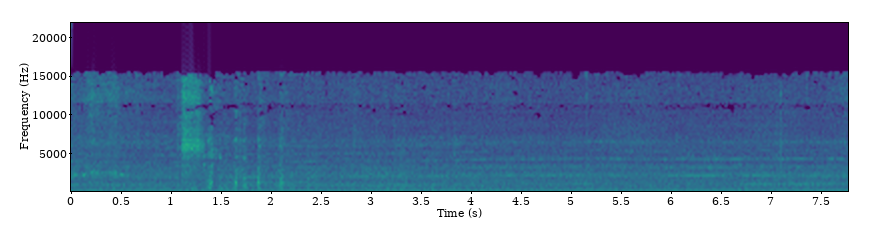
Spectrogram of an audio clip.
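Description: Diesel engine of a heavy hydraulic construction machine running at a steady, even pitch, heard from the cab. A few faint clicks and rattles come about a second or two in.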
